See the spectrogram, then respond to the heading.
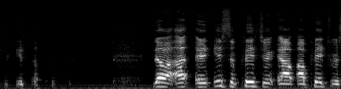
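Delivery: words broken up by laughter throughout. Apologizing to the audience while picturing something funny, laughing while talking. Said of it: "I'm sorry, y'all, for laughing".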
